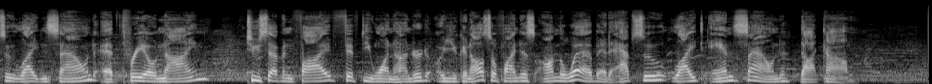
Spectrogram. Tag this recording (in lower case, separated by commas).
speech babble, speech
